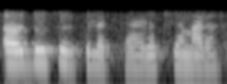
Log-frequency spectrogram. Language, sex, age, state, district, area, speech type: Urdu, female, 18-30, Uttar Pradesh, Gautam Buddha Nagar, urban, conversation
